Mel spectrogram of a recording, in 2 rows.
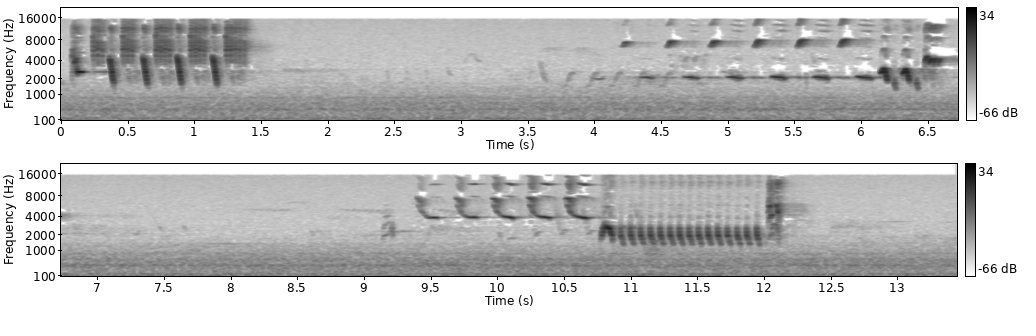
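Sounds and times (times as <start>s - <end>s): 
Common nightingale Luscinia megarhynchos singing: 0.0s - 2.1s, 2.9s - 13.4s.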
